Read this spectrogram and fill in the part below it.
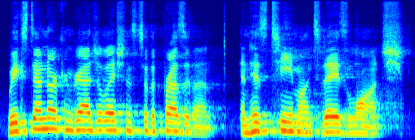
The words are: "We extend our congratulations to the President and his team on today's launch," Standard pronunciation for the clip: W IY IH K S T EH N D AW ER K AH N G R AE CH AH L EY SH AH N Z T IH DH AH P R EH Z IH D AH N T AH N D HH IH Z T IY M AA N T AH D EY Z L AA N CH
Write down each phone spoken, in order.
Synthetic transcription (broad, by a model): W IY IH K S T EH N D AW ER K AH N G R AE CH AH L EY SH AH N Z T IH DH AH P R EH Z IH D AH N T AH N IH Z T IY M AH N T AH D EY Z L AA N CH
